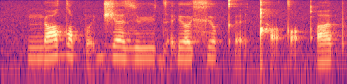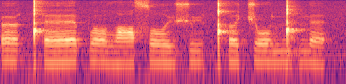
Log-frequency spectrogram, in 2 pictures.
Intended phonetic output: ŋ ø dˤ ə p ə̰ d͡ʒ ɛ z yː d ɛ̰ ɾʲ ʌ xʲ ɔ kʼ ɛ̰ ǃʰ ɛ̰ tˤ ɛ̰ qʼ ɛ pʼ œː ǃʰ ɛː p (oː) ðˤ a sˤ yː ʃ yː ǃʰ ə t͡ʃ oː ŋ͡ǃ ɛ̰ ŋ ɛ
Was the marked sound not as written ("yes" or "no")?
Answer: no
